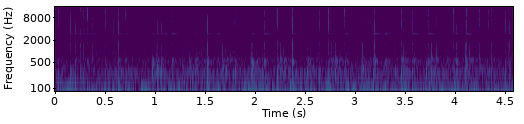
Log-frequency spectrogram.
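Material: Glass.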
